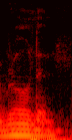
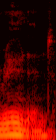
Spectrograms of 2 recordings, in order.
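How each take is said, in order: First: Ronin said with a long o, ROH-nin; correct pronunciation. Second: Runin said with an oo vowel, ROO-nin; wrong pronunciation. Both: Shown as a demonstration. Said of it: "Yeah, Ronin".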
